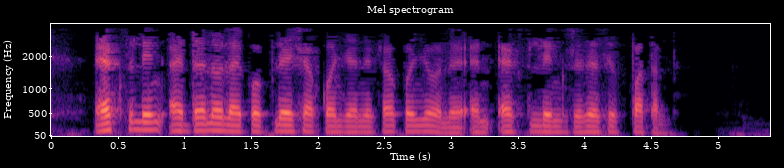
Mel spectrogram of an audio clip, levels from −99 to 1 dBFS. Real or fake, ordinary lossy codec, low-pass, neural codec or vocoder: real; MP3, 16 kbps; 3.6 kHz; none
